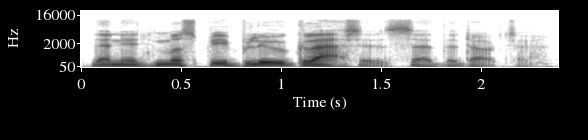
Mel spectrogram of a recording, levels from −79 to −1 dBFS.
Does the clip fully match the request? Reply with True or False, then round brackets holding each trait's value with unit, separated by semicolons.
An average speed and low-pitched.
False (225 wpm; 95 Hz)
